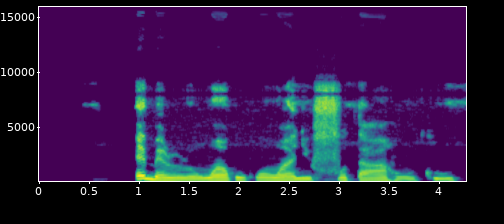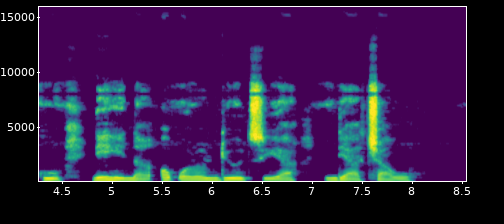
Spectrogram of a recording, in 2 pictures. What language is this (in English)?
Igbo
